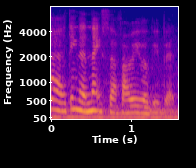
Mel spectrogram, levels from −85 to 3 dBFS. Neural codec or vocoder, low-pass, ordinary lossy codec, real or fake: none; 7.2 kHz; none; real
